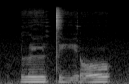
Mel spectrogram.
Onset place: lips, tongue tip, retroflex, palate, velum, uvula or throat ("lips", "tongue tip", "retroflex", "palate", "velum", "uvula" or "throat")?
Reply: tongue tip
